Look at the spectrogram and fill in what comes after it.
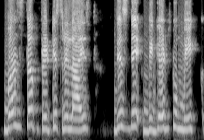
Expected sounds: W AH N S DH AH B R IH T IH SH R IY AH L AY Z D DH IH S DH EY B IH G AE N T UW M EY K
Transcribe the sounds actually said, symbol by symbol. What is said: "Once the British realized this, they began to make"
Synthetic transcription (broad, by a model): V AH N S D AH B R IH T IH S R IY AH L AY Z D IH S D EY B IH G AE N T UW M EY K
